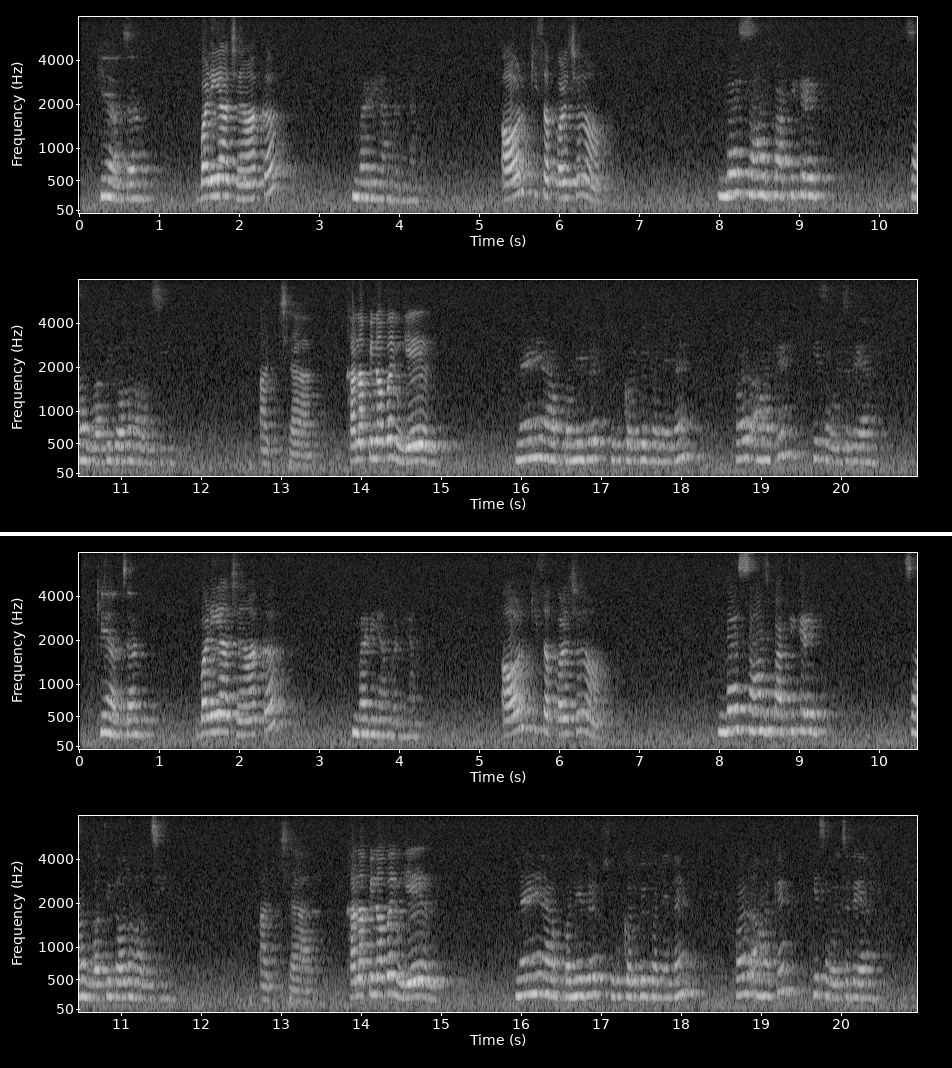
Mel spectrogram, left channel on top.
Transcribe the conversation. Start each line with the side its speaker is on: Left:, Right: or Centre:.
Right: की हाल- चाल।
Left: बढ़ियाँ छै अहाँके।
Right: बढ़िया -बढ़िया।
Left: ओर की सब करै छलहुँं।
Right: बस साँझ बाती के साँझ बाती दऽ रहल छी।
Left: अच्छा खाना- पीना बैन गेल।
Right: नै आब बनेबै शुरू करबै बनेनाइ ओर अहाँके। की सब होइ छलैएऽ।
